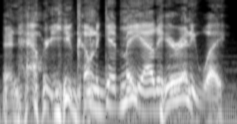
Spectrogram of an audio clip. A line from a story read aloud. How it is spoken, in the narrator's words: He asked with a laugh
